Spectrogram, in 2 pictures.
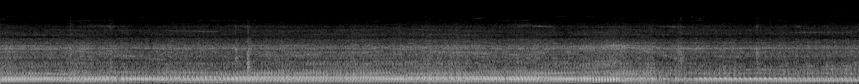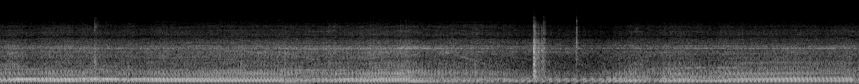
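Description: ATV engine running at low revs in four-wheel drive, its pitch rising and falling as the quad crawls up a snowy slope under winch power. A single sharp click comes about 14 seconds in.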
